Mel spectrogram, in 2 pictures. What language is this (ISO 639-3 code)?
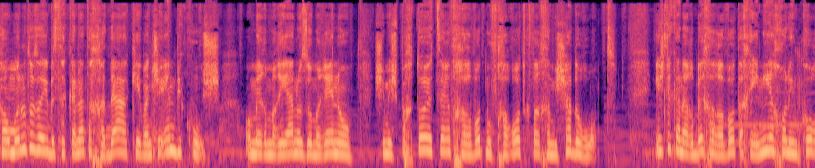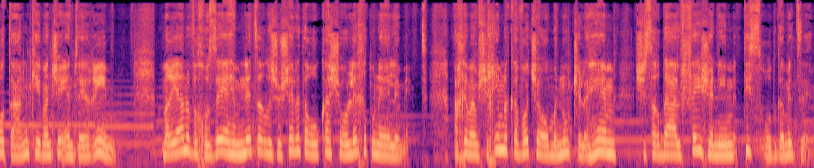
heb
